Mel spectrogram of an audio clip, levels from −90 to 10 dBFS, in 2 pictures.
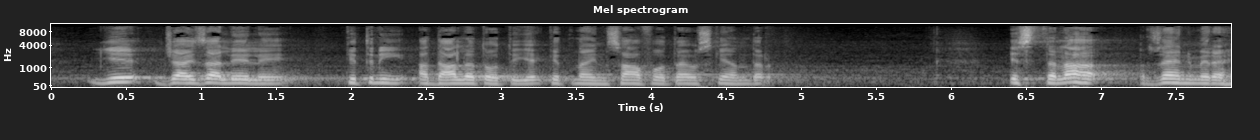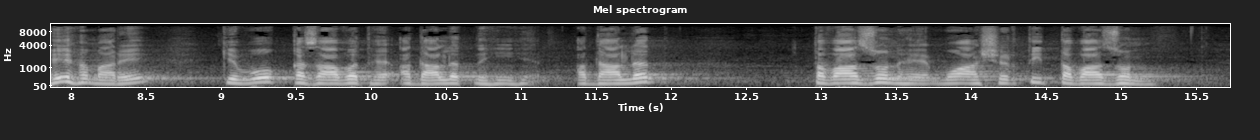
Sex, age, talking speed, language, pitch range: male, 50-69, 120 wpm, Urdu, 145-185 Hz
